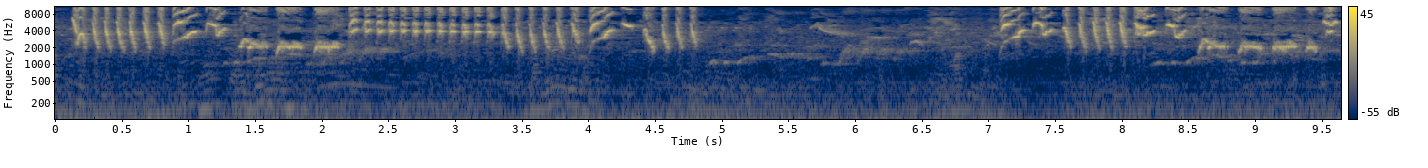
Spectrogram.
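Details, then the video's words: White-rumped shama giving harsh rasping phrases, recorded as a lure for a bird silent after moult: long fast buzzy rattles mixed with burry whistled notes, a pause of about two seconds, then the rattling resumes. "Pancingan murai batu macet bunyi paska mabung terbaru besetannya bikin ngilu!!"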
